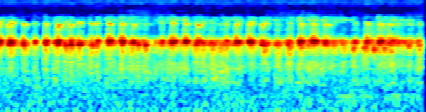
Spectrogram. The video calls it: Night frog call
